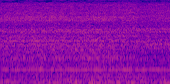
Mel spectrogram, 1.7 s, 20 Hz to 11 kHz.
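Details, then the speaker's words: Air Temp ultra-low-NOx furnace, noisy on startup, after setting gas pressure to 3.36 against a nominal 3.3: steady, even burner roar with faint constant hum and no popping or rumble; running smooth. "that better that sounds smooth to there ain't too much more I can do my friend"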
